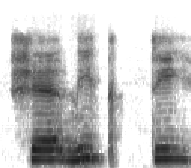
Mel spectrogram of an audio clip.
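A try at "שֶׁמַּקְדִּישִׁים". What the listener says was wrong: No, what's this vowel under there?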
